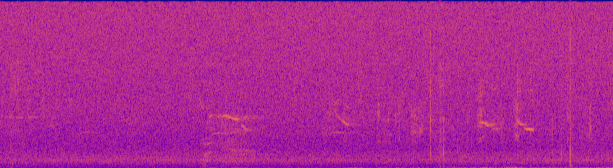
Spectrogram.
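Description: Woodland ambience with a few short bird chirps and a couple of light knocks; a low rumble sets in about halfway through.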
